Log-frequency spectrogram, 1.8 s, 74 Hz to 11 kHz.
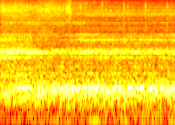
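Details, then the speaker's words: Cheap Chinese 12V diesel heater in a shed, running after the heat wrap was added: a steady, even roar with a faint high tone and no knocks or surging. The pump is barely noticeable; running normally. "yeah once that's running you can barely even hear the pump so but yeah pretty happy with this"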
